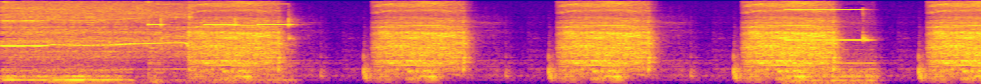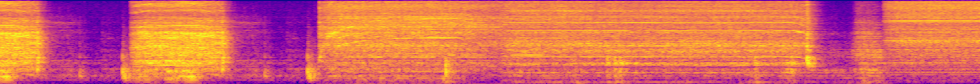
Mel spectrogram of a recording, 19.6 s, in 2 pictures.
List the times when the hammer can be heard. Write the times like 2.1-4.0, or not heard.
not heard.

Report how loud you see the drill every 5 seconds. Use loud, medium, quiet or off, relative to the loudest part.
loud, loud, loud, medium.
